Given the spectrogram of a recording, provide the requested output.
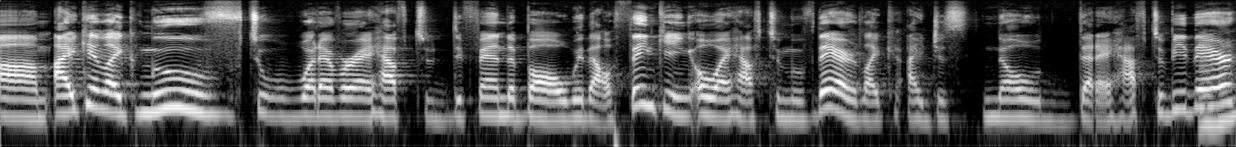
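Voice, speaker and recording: In a Portuguese accent, a woman talks with hardly any pauses and ordinary pitch variation, on a very clean recording with a silent background. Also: medium pitch for a woman, moderate pace. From Brazil. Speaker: sports psychology professor. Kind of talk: casual interview.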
